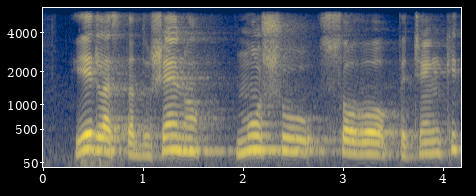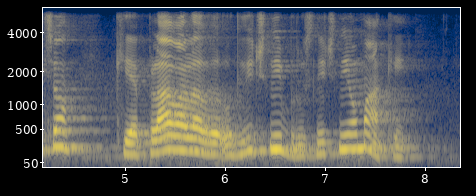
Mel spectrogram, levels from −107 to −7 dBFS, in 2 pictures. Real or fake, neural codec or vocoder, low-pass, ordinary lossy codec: real; none; 5.4 kHz; none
